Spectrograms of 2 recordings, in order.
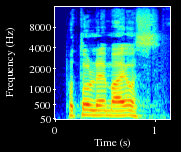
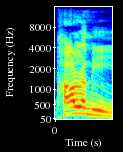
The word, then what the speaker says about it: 프톨레마이오스: 이건 영어로는 이제 P 발음하지 않잖아요. 탈러미 이렇게 발음합니다. 그러나 이게 영국 사람, 미국 사람 아니니까 프톨레마이오스가 원래 이름이에요. P를 발음하는 것이 맞습니다.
